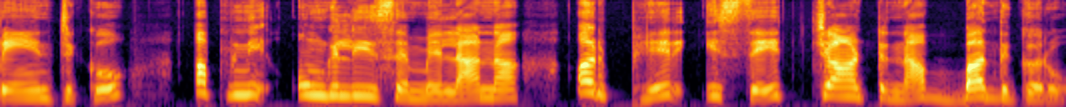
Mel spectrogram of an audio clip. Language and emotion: Urdu, disgusted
